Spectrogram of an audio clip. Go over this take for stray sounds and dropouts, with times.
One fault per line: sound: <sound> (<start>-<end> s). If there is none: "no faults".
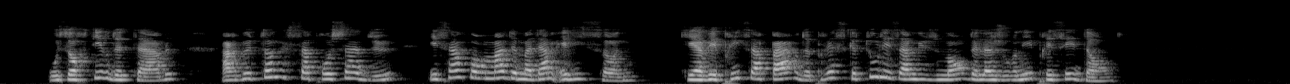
no faults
